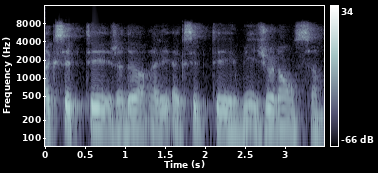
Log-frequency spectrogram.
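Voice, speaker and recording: Here a man talks. His voice sounds somewhat breathy. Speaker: live streamer. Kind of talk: casual live stream chat. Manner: halting, stumbling.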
